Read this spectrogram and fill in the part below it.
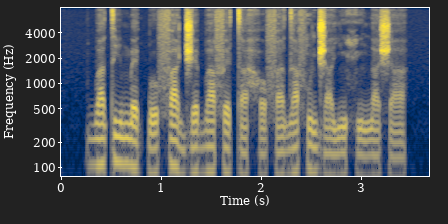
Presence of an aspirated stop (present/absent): absent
